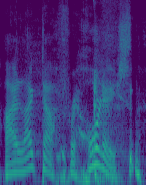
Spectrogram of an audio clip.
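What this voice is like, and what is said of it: Bad put-on Mexican accent. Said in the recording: “You're the worst of the accents.”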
